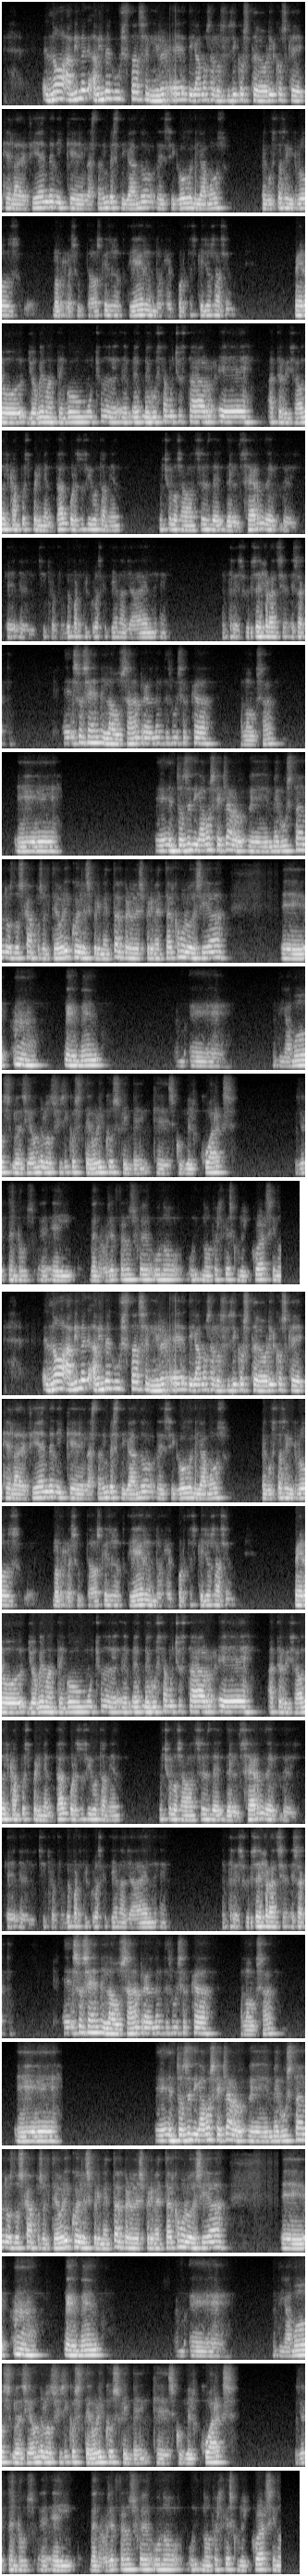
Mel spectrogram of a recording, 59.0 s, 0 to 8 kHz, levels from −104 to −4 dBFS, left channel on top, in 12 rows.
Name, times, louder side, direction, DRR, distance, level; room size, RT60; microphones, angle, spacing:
voice 1, 0.7-8.6 9.1-10.3 10.7-13.6 14.6-21.6 22.2-27.3 28.2-29.6 30.5-33.0 33.4-34.1 34.6-35.4 36.9-43.0 43.9-45.0 45.3-46.0 47.1-47.9 48.7-53.0 54.0-55.3 55.6-58.6, right 2 dB, 45° right, 2.9 m, -22 dB
head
